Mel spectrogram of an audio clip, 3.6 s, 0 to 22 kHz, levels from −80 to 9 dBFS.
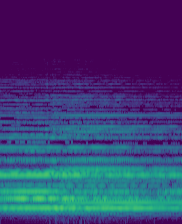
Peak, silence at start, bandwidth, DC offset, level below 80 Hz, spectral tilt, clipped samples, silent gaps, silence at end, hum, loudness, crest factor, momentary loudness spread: -6 dBFS; 0 s; 5.4 kHz; under 0.1%; -76 dBFS; -7 dB/octave; under 0.1%; none; 0 s; none; -18 LUFS; 12 dB; 7 LU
